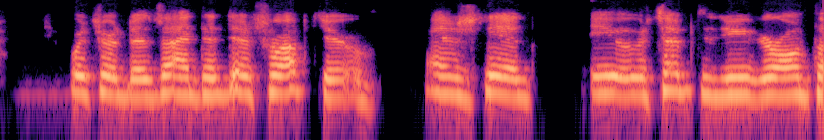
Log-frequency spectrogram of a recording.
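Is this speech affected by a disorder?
Yes: ALS.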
